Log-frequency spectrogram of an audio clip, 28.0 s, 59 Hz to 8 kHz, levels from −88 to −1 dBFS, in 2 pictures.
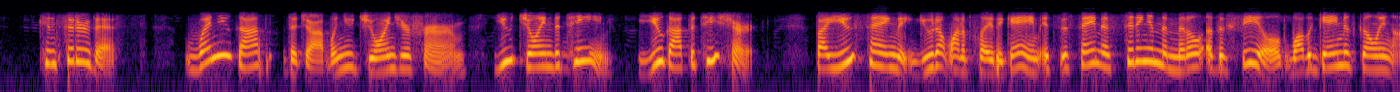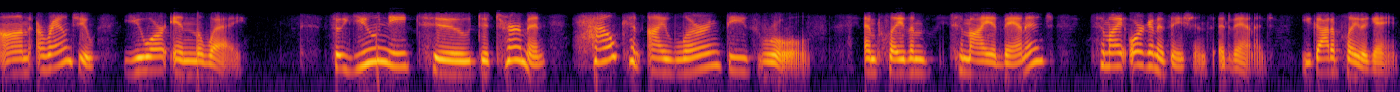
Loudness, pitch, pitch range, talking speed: -22 LUFS, 250 Hz, 205-325 Hz, 175 wpm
